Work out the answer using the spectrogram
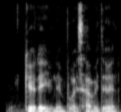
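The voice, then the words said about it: Soft, low ASMR-style sexy voice. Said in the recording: “I love your sexy voice. It's amazing. ... This is my new ASMR sexy voice because uh, I don't want to wake up my uh, soon-to-be two-year-old daughter ... a sexier version of like Ray Winstone's kind of you know kind of Cockney sounding”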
